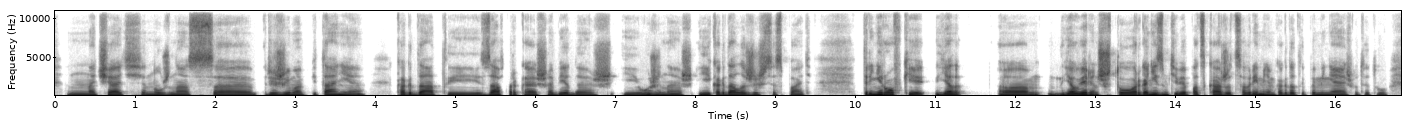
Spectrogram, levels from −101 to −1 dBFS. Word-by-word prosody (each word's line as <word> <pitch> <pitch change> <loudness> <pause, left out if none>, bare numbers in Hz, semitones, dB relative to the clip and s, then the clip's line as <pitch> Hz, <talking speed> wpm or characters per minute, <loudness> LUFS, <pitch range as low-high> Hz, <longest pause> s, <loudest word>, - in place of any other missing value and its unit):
начать 135 +1 -1
нужно 130 -1 0
с, 90 -8 -8
а, 125 -1 +1 0.2
режима 135 0 +2
питания. 150 -6 0 0.4
Когда 135 +1 +2
ты 125 -3 -3
завтракаешь, 145 -3 0
обедаешь 125 -2 -2
и 130 -2 -2
ужинаешь, 135 - -1
и 175 -3 +3
когда 155 +1 +2
ложишься 135 -1 -2
спать. 125 -2 -7 0.6
Тренировки, 180 - +4
я, 185 +6 +3 0.5
ам, 155 0 +2
я 185 -3 +2
уверен, 185 -1 +5
что 145 -1 +1
организм 155 +5 +3
тебе 150 -1 +1
подскажет 140 -3 -2
со 130 - -5
временем, 170 -1 +1
когда 135 -1 -2
ты 140 +3 -14
поменяешь 135 -2 -1
вот 135 -1 -12
эту 125 -1 -9
135 Hz, 115 wpm, -20 LUFS, 130-155 Hz, 0.6 s, уверен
